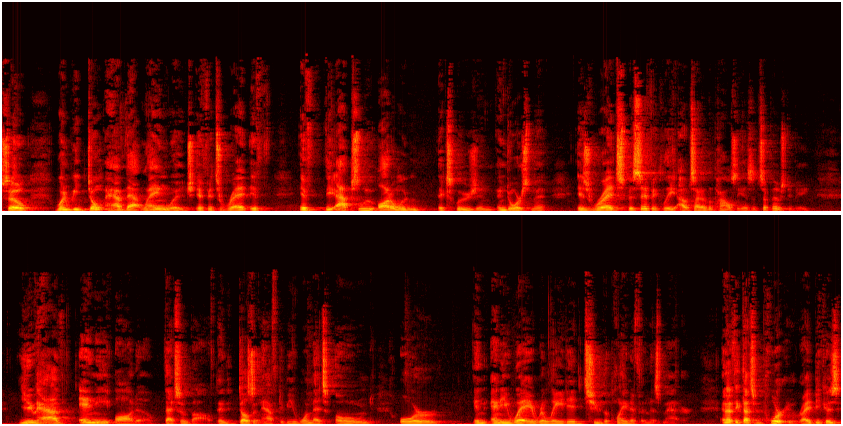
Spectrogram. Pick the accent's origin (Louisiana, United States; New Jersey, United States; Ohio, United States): Louisiana, United States; New Orleans; That's what happens when, you know, I'm from New Orleans.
